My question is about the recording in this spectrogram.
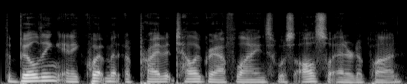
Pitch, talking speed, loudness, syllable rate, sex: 120 Hz, 175 wpm, -19 LUFS, 6.1 syllables/s, male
